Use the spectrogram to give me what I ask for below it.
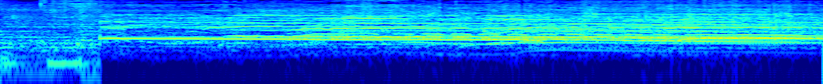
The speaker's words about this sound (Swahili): Umati wa watu ulishangilia wakati Papa Francis mwenye asili ya Argentina alipowasalimia kwa lugha ya Lingala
